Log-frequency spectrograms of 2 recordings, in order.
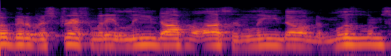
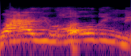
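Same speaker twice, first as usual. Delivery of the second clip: raised, high, showy mock accusing tone; 7 semitones higher, 5 dB louder than usual. Imitating a woman who performs for the camera: imitating her performative accusation. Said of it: "so she'll say stuff like".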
